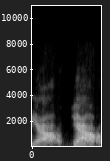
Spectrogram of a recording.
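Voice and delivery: low, gravelly "y'all", hard to understand. Reading chat, then saying the word like Gear does. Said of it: "if you put a bunch of gravel in your mouth or say it like Gear does".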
